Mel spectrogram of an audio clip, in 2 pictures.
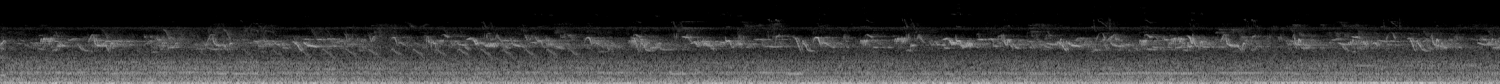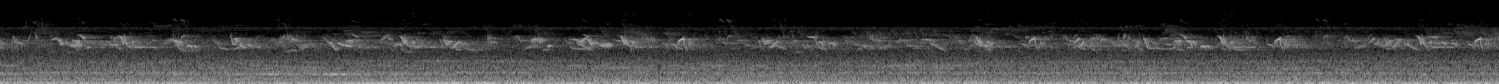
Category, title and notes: Soundscapes > Urban
AMBSubn-Summer Early Morning in a Neighborhood Subdivision, distant interstate traffic, birdsong, garbage truck, 5AM QCF SPring Hill Tennessee Sony M10
Early Summer Morning in a Neighborhood Subdivision, 5AM, distant interstate traffic, birdsong
field-recording, residential, suburbia, subdivision, neighborhood, summer, morning, birdsong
